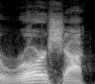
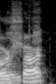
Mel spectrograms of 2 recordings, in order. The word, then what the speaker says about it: Rorschach: Rorschach, I believe, is how it's pronounced, but you're close.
